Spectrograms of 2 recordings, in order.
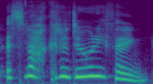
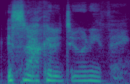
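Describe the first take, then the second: First: Much higher, quick and light; high put-on voice. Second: Hushed whisper, no voice. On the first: Telling himself Twitter fights are pointless, high and quick. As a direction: squeak it out fast, dismissively. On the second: Acted. Telling himself Twitter fights are pointless, whispered. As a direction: breathe it like a secret to yourself.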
